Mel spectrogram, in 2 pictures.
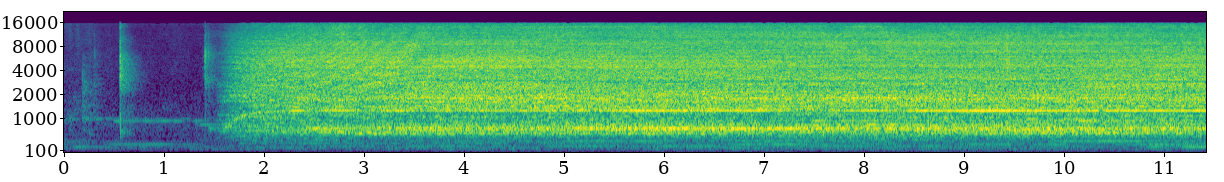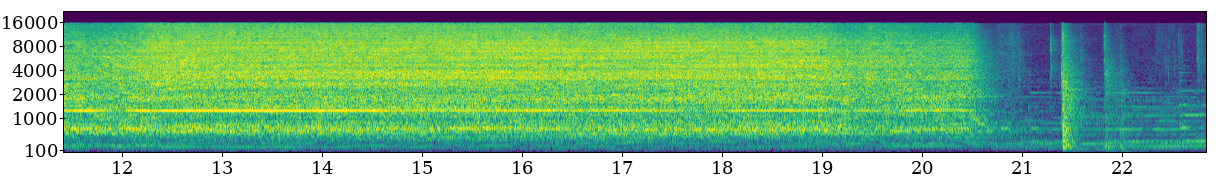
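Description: Hand-held hair dryer running steadily with a constant whine, switched on about a second and a half in and off near the end, blowing wet acrylic pour paint across the canvas.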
